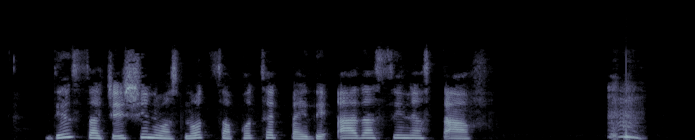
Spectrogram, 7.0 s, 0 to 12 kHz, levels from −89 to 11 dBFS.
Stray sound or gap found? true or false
true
